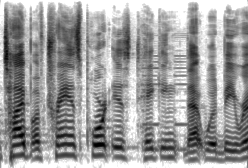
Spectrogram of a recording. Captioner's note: buzzer beeps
